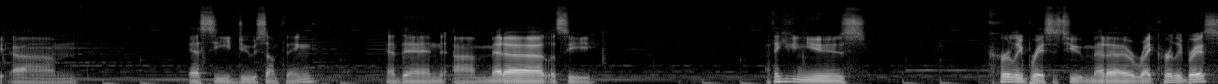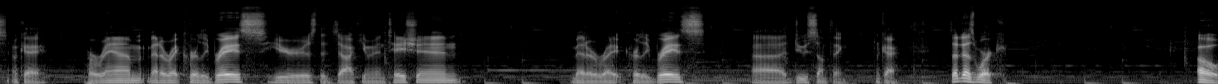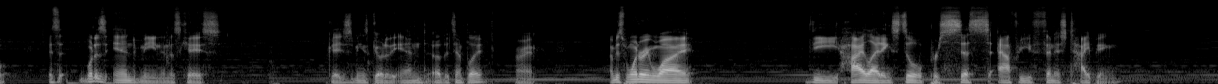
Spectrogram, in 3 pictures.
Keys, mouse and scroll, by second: 13.8 m, 18.7 alt+}, 21.3 ctrl+s, 29.7 Escape, 33.5 ctrl+s.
